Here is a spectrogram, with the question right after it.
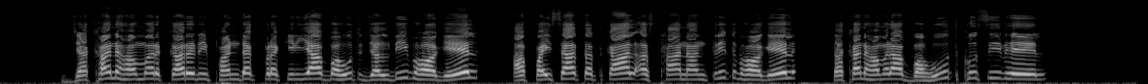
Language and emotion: Maithili, happy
